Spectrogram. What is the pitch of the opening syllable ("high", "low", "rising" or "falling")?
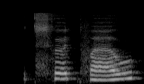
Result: rising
